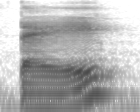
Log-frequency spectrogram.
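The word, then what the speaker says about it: tev: The next word over to the right there, te, T-E-V, means to peel.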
